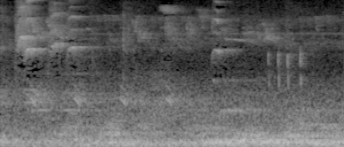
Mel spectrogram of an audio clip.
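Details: Female Narcissus flycatcher giving its call notes: short, thin high chirps and brief soft notes scattered through the clip, over a steady low rumbling background.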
